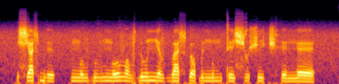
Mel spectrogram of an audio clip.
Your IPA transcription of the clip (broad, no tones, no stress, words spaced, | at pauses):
ɕaɬbɪ | ŋovɓuvŋovɔv ɗu ɲɛvbaɬɗɔ ɓɪŋumtɪɕu ʃit͡ʃʰe ŋɛ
